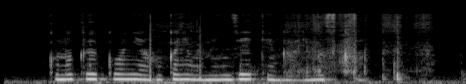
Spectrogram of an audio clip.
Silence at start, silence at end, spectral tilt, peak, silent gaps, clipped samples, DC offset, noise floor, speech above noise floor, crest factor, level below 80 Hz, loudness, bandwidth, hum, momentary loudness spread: 0.05 s; 0 s; -7 dB/octave; -8 dBFS; none; under 0.1%; under 0.1%; -43 dBFS; 22 dB; 14 dB; -46 dBFS; -22 LUFS; 11.5 kHz; none; 13 LU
